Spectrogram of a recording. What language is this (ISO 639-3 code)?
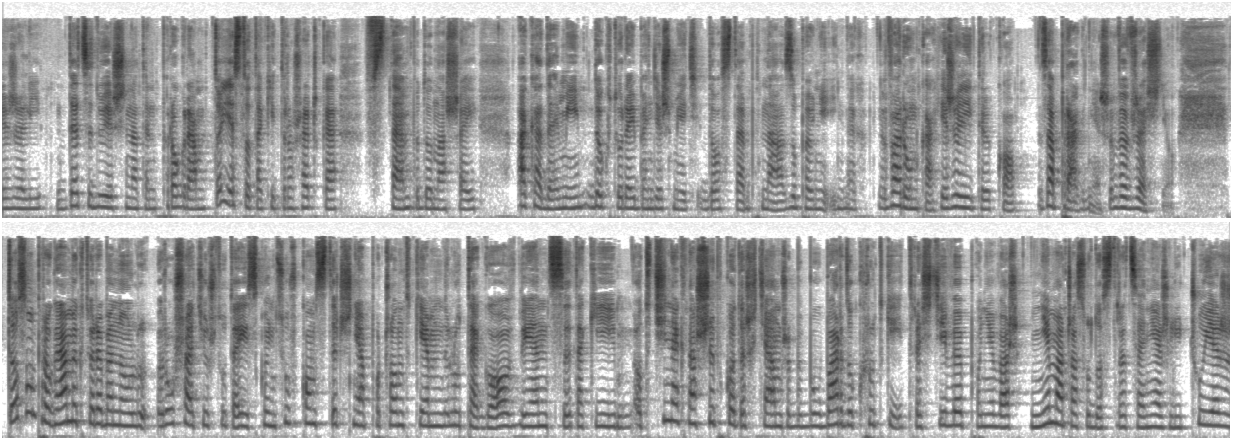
pol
